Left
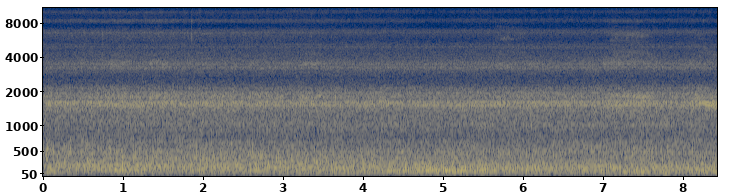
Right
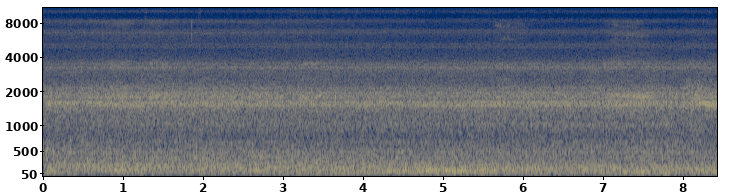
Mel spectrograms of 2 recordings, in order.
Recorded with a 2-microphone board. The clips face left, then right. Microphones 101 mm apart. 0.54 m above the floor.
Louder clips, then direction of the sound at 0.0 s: Left 3 dB; 20° left (ahead or behind).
